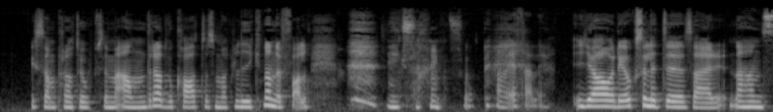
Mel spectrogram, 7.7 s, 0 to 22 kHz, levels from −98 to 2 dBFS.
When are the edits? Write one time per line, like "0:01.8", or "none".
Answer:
0:03.4
0:05.5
